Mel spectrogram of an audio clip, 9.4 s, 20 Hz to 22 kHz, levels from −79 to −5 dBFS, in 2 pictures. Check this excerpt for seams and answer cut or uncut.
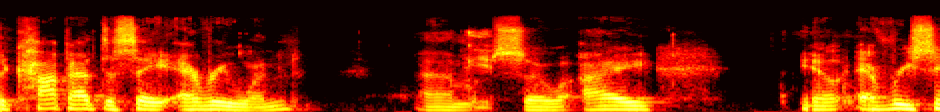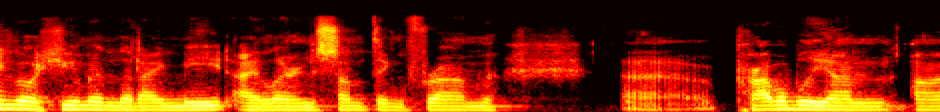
cut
